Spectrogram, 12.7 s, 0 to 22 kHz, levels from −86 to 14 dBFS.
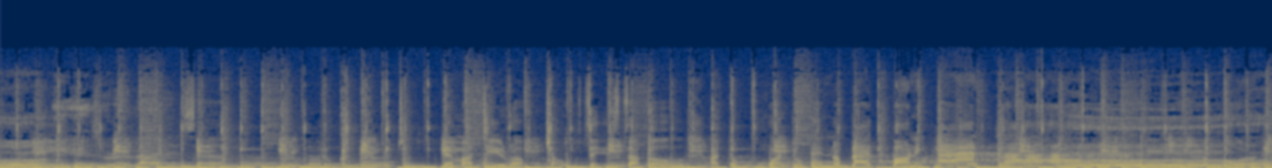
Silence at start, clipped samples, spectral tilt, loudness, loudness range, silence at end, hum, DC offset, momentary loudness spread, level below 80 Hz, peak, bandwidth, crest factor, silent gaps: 0 s; under 0.1%; -5.5 dB/octave; -13 LUFS; 2 LU; 0 s; none; under 0.1%; 3 LU; -16 dBFS; -2 dBFS; 13.5 kHz; 10 dB; none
